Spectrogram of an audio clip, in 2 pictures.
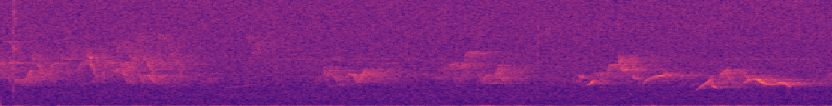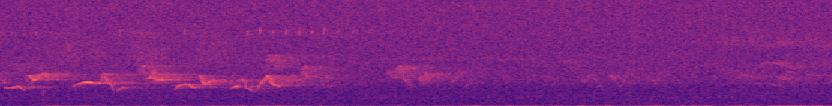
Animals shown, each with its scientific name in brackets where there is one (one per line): Rose-breasted Grosbeak (Pheucticus ludovicianus)
Red-eyed Vireo (Vireo olivaceus)
Ovenbird (Seiurus aurocapilla)
Black-and-white Warbler (Mniotilta varia)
